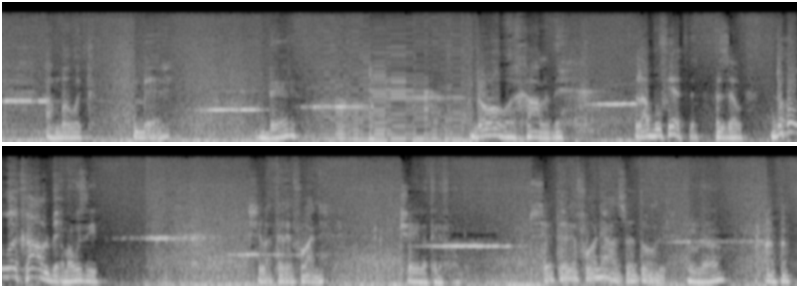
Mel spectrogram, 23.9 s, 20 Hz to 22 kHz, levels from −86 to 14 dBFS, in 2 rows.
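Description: From 4.77 to 6.89 s the audio turns into a rigid, metallic buzz at about 93.8 Hz: robotic sound from repeated short buffers. The likely cause is audio arriving too seldom, so playback loops a block of roughly 10.7 ms, the period of that buzz, while most of the real signal is skipped. A waveform would show identical blocks repeating every 10.7 ms, and a spectrogram a comb of evenly spaced horizontal lines at multiples of 93.8 Hz.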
